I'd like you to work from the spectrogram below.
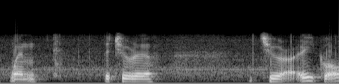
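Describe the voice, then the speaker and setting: The speaker has a non-native accent and talks at a fairly slow pace. Noticeable background noise sits behind the voice. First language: not English. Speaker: electronics hobbyist. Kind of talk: tutorial. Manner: halting.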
